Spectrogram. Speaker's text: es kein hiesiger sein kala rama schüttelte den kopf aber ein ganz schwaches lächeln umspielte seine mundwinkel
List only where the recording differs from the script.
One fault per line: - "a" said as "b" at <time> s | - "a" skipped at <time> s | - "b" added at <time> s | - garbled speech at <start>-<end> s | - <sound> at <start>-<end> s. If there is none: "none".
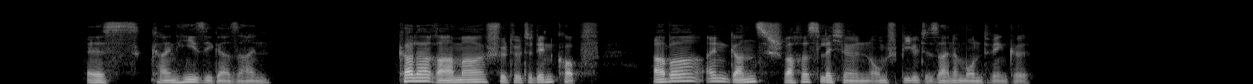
none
